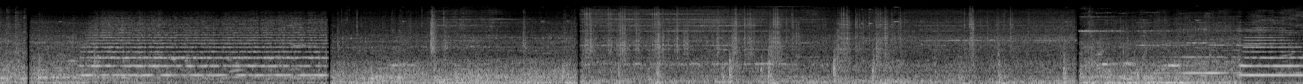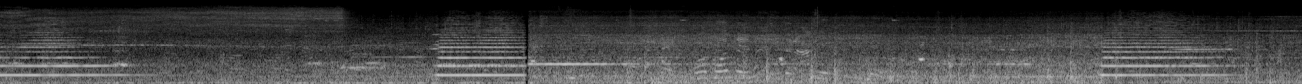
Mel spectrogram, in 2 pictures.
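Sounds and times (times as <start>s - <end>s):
train wheels rumbling on track: 0.0s - 26.0s
train horn blast: 0.8s - 3.3s, 12.0s - 14.4s, 17.3s - 19.2s, 24.0s - 25.4s.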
